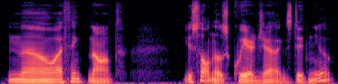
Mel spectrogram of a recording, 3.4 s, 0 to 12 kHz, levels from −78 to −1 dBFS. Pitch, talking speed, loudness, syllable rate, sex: 90 Hz, 195 wpm, -18 LUFS, 4.4 syllables/s, male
